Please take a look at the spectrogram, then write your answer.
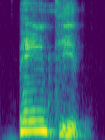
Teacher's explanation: De paint, en cuanto al verbo, tendríamos que decirlo con un sonido id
